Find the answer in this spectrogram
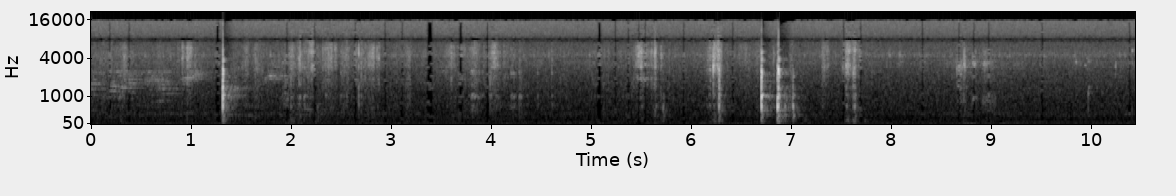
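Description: Lumps of dug-up lead and rusted iron being handled and set down on kitchen paper: light rustling with scattered clicks and knocks, one sharp knock about a second in and a cluster of knocks around six to eight seconds in.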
